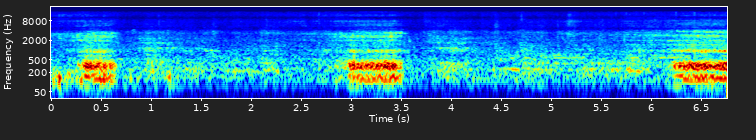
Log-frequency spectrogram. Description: Caught one ov our piggs snoring in its sleep haha funnyy..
